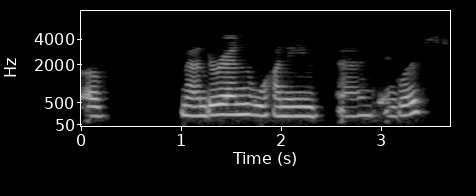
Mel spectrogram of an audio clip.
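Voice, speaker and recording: With a Canadian accent, a woman speaks at a fairly high pitch. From Canada, born in Hubei, China. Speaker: social services advocate, former city council candidate. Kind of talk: interview.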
